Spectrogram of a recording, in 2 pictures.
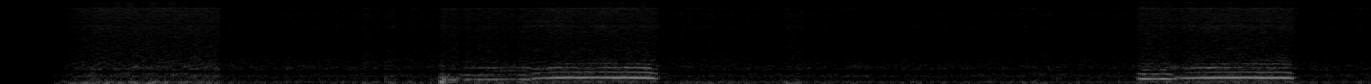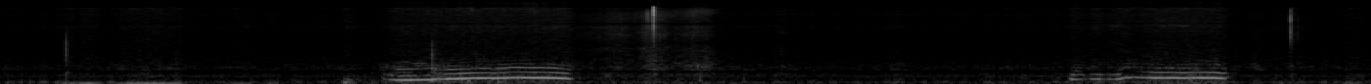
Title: Snoring cat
